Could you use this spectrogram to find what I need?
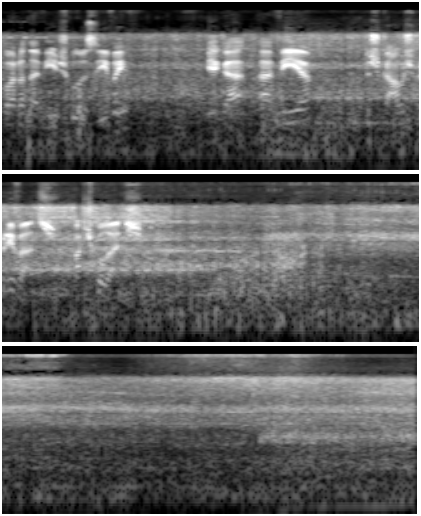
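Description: A bus engine rumbles as it drives up and passes close by.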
